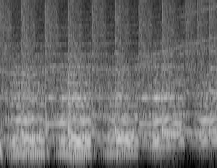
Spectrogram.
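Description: Background electronic dance music: a fast repeating synth pattern over steady held chords and regular hi-hat ticks, with the deep bass dropping out about half a second in.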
